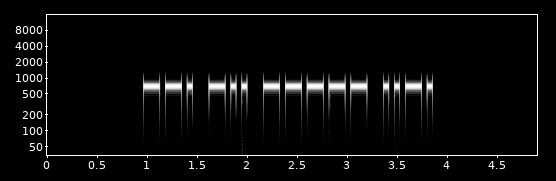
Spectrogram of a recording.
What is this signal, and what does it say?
Morse code, heard as a keyed tone, about 21 wpm, 700 Hz. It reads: GD0F
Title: DXCC-100 Call Signs - 4 Characters - 22wpm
